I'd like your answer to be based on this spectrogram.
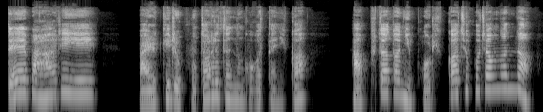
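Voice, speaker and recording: A woman's voice: fairly high pitch, very animated, normal speed. A woman voicing a callous older mother-in-law in a radio drama, with a haughty, reproachful, nagging delivery. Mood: pushy, scolding. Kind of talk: Korean radio-drama story acting.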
